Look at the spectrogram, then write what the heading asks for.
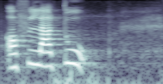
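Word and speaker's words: أفلاطون: went to Arab Arabs they can't say p so they they pronounce p as for and they have a habit of attaching o before so they started calling Plato of lato and they started calling Aristotle arastu okay and from because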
